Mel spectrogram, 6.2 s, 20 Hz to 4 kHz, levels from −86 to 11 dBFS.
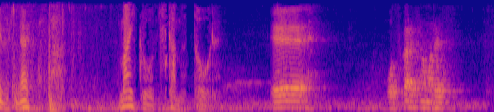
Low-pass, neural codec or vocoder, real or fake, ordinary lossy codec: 3.6 kHz; none; real; AAC, 24 kbps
